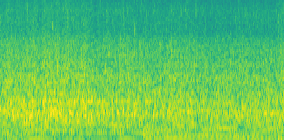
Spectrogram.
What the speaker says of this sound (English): With the loud water in the background.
